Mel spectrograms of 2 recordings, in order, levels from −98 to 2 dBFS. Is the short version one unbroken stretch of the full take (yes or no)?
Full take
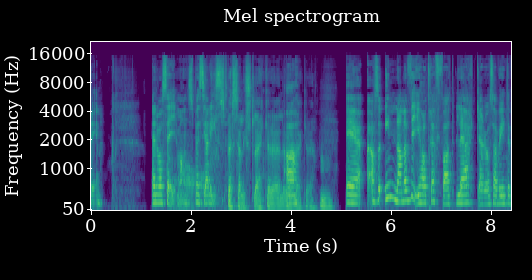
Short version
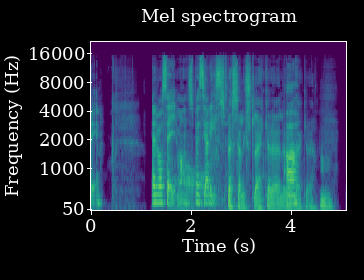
yes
